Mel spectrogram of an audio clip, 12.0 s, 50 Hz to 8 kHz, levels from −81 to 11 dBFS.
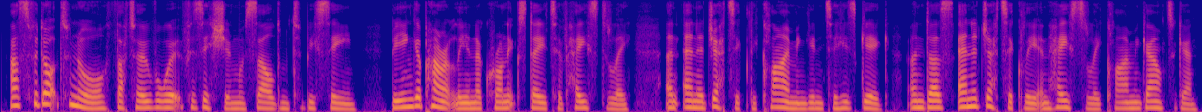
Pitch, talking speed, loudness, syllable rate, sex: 165 Hz, 170 wpm, -19 LUFS, 5.8 syllables/s, female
